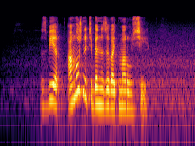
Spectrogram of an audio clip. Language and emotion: Russian, positive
